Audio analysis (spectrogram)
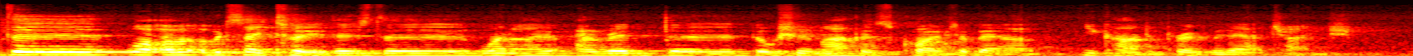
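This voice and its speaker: A man speaks at a moderate pace with hardly any pauses and ordinary pitch variation. His loudness swings widely, and there is noticeable background noise. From Scotland. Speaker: emergency doctor. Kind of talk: casual interview. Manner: halting, repeated words.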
